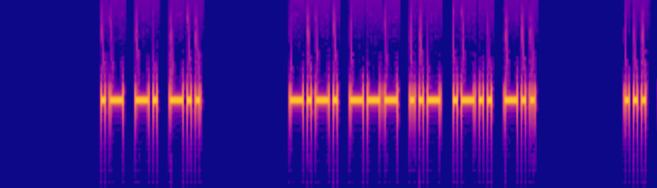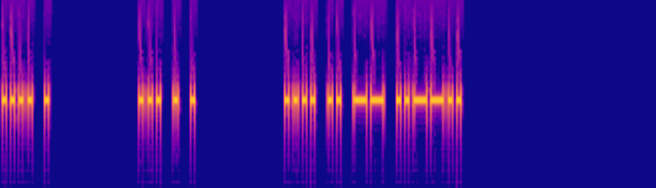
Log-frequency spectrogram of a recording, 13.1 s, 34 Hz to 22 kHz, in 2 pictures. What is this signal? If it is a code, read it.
Morse code, heard as a keyed tone, about 28 wpm, 700 Hz. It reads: AND COULD SHE SEE HIM?
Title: 3x Word-Spacing - Sentences from Top 100 Words - 28wpm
